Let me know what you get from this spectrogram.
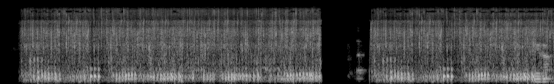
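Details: A sergeant major fish (Abudefduf saxatilis) purrs underwater, a low rhythmic pulsing rather like a contented cat, with a faint high-pitched sound at the end of the recording.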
